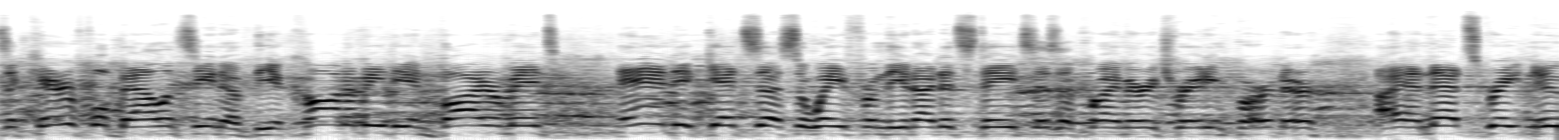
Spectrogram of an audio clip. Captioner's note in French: voix de l'interprète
